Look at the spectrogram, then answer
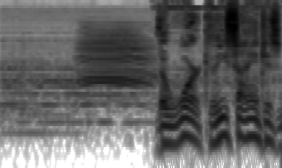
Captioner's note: penguins vocalizing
